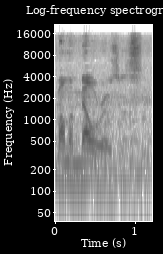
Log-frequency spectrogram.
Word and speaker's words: Melrose's: It's Mama Melrose's. Did you really just say the emphasis is on the first syllable?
